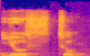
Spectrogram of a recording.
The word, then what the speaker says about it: used to: In used to uh we don't pronounce it like use Z. Uh we pronounce it like use used to and the D is dropped. So used to Yes.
